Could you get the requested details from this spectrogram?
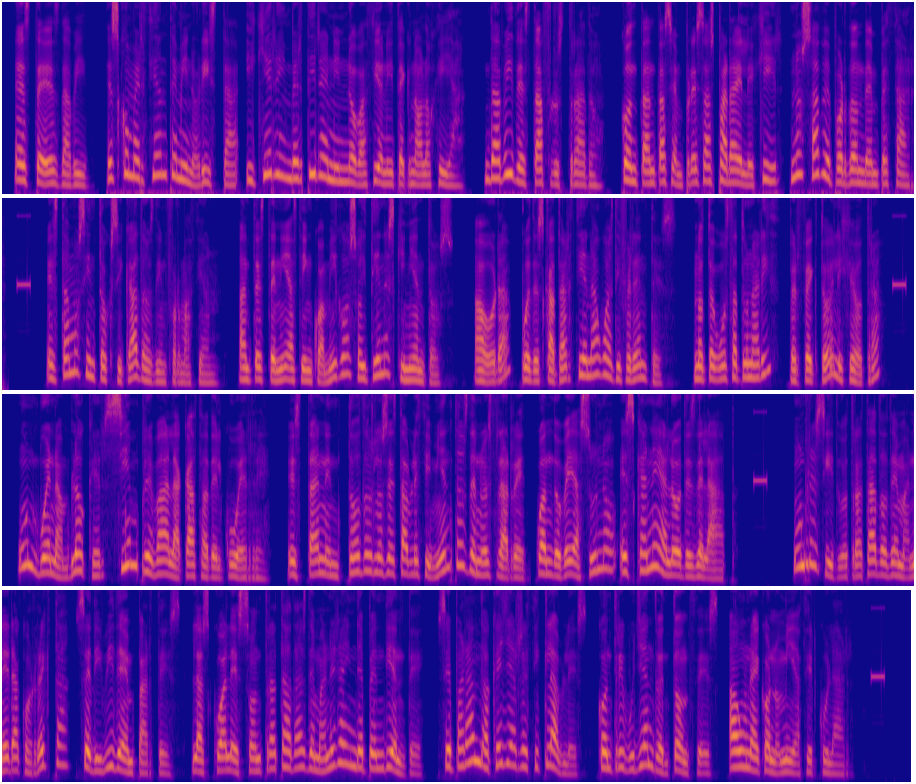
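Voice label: Spanish Female Explainer no music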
